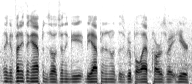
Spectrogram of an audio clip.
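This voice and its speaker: A man giving live race commentary in a chatty, excitable way that turns analytical. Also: lowish voice, fast, background noise. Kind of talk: live sim racing commentary.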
